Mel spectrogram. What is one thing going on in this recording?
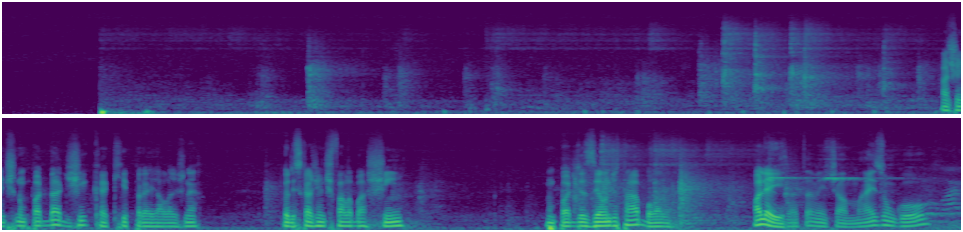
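Bats strike a ball with sharp knocks.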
